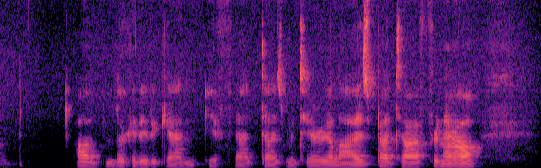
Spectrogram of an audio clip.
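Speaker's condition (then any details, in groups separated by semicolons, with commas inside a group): No condition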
